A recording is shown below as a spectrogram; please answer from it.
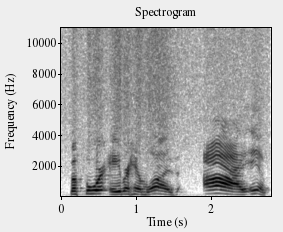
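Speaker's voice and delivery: forceful stress on "I"; emphatic claim. Retold or imitated. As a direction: declare it boldly, leaning on "I". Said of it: "he's actually emphasizing his claim".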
